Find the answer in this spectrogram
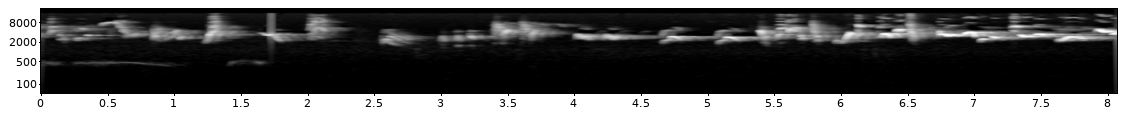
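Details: Eurasian blackcap song: a long stream of quick chattering and warbled phrases that grows louder and clearer toward the end, with a brief low coo near the start.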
